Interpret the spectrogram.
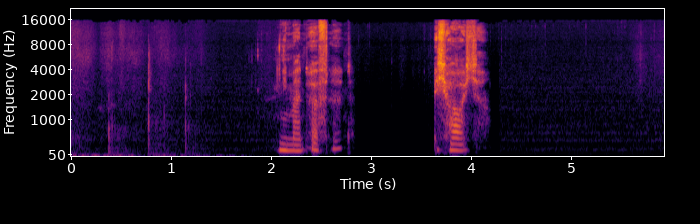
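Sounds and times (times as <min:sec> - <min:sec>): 
hurried footsteps climbing a flight of stairs: 0:00.0 - 0:01.6
speech: 0:02.1 - 0:02.9, 0:03.7 - 0:04.2.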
